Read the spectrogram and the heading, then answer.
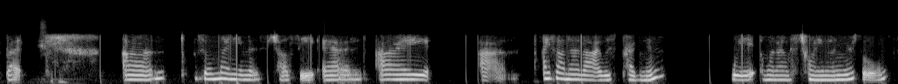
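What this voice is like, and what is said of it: Emotional, shaky voice. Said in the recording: “it's still a little bit emotional for me”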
